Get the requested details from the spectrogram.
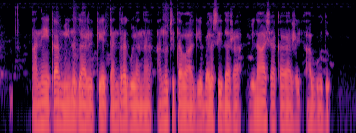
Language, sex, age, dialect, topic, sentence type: Kannada, male, 18-24, Central, agriculture, statement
